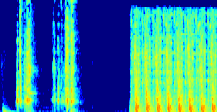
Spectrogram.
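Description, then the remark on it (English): A gunshot sound effect: two loud, sharp gunshots ring out a beat apart, then after a short silence a rapid burst of automatic gunfire rattles on steadily and loudly, with no voices. “It's like give me a gunshot, dog.”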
